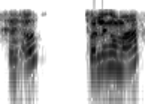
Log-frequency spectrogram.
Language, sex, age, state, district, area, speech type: Tamil, male, 18-30, Tamil Nadu, Thanjavur, rural, conversation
